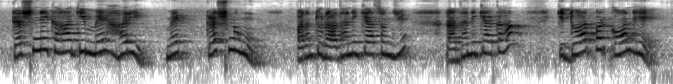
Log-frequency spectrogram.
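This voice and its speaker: A woman teaching a grammar lesson, explaining step by step and answering her own questions. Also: sits high. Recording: muffled with clear background noise.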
